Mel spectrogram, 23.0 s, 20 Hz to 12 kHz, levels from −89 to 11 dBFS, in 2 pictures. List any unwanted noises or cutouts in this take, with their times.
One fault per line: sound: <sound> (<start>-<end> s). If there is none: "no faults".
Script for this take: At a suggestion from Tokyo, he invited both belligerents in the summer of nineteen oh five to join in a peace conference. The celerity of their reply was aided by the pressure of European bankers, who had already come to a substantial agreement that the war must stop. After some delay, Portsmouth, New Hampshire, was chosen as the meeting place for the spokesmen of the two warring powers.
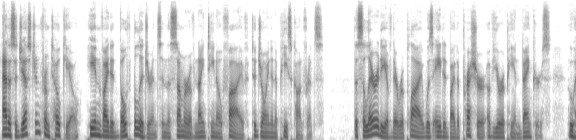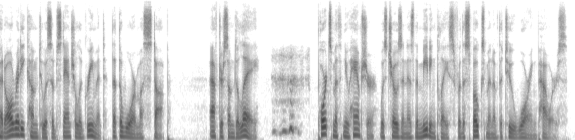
sound: laugh (16.9-17.7 s)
